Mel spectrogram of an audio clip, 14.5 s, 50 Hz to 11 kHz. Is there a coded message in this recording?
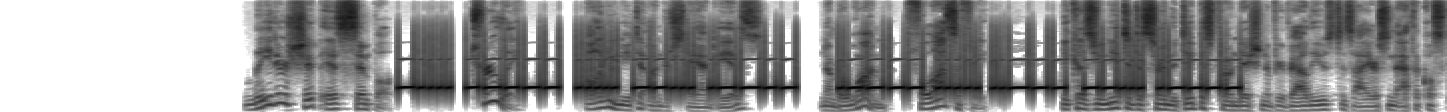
Yes: Morse code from 3.9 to 12.5 s, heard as a keyed tone, hand-sent with a straight key, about 26 wpm, 680 Hz, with speech in English. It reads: 60571 15271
